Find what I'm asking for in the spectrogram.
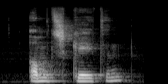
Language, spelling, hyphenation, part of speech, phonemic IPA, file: Dutch, ambtsketen, ambts‧ke‧ten, noun, /ˈɑm(p)tsˌkeː.tə(n)/, Nl-ambtsketen.ogg
- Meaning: chain of office, livery collar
